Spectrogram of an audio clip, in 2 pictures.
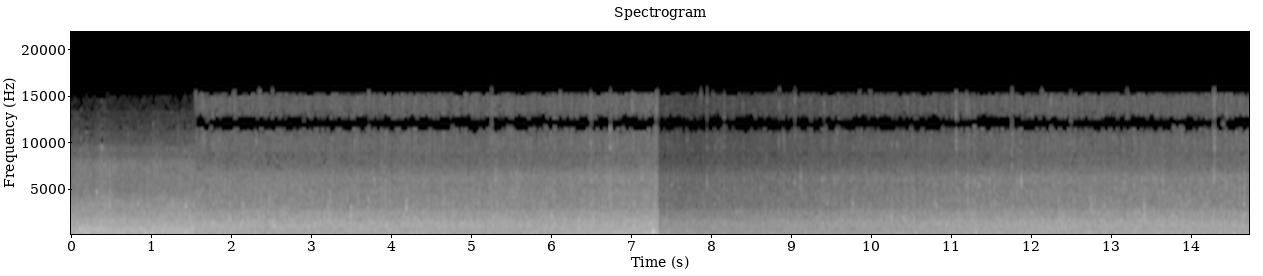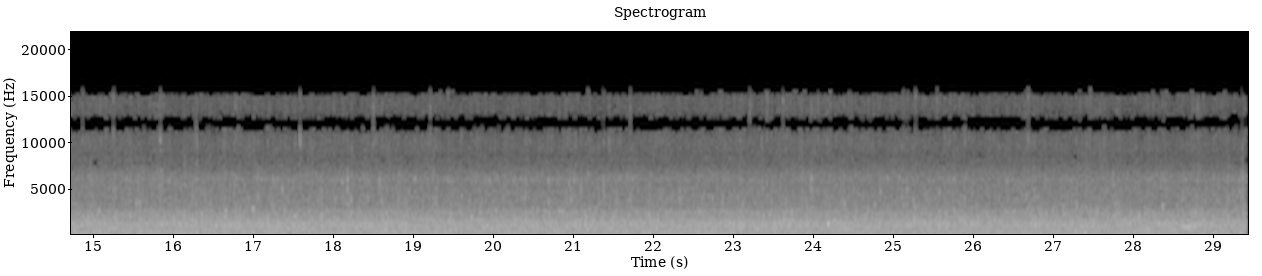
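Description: River water flowing steadily as a continuous wash of noise. About seven seconds in it breaks off with a brief click, turns quieter, and slowly swells back to the same steady level.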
